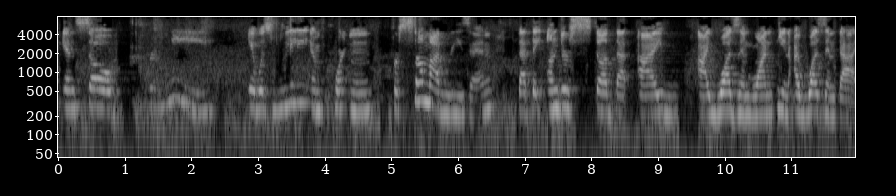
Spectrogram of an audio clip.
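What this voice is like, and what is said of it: Hispanic accent. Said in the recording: “I wasn't Hispanic or, I mean, my accent could say it the second that I opened my mouth”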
